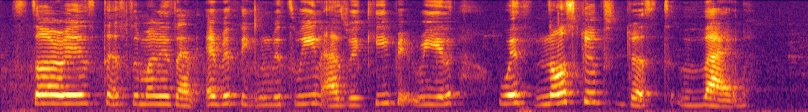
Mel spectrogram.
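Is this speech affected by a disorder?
Yes: cerebral palsy.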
